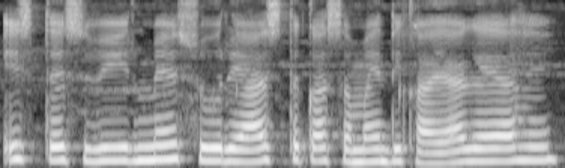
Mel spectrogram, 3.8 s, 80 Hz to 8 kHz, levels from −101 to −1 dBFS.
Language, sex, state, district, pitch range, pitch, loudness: Hindi, female, Uttar Pradesh, Lucknow, 215-230 Hz, 225 Hz, -13 LUFS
